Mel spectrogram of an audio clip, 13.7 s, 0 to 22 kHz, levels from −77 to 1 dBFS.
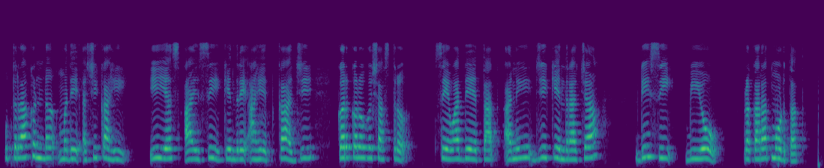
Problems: none marked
